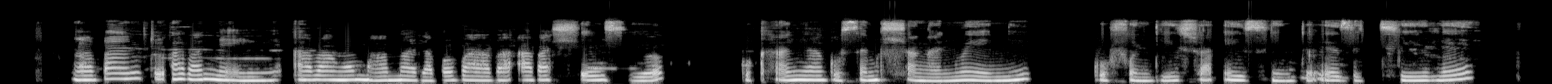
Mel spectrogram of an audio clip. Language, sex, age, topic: North Ndebele, female, 25-35, education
